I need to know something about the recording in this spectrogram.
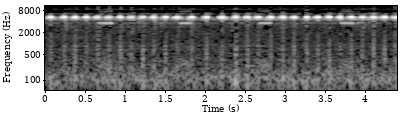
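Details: A cricket calls after dark with a brisk series of bright, high, pulsing chirps, evenly timed at about four per second, joined now and then by a quieter lower chirp from another cricket.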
